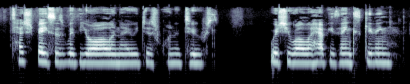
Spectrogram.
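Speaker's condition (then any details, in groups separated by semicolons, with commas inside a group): ALS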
